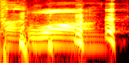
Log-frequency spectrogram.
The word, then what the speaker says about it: Wong: but uh okay so Wang or Wong is it Wang or Wong Wong rhymes with dong Wong dong Wong okay so Wong has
